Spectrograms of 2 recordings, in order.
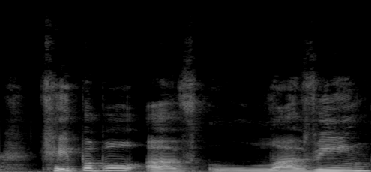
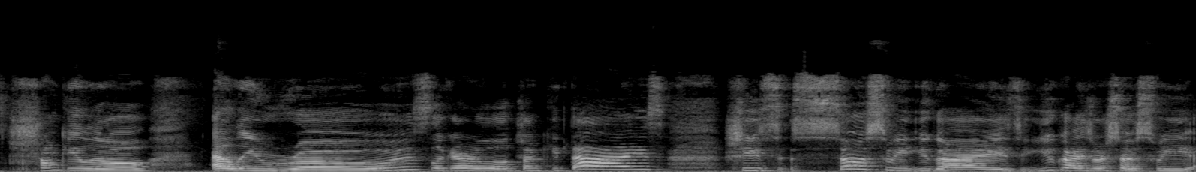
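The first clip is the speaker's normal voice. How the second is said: higher, cooing doll talk; aww; 4 semitones higher, 3 dB louder than usual. Real, not acted. Cooing over her baby doll.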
